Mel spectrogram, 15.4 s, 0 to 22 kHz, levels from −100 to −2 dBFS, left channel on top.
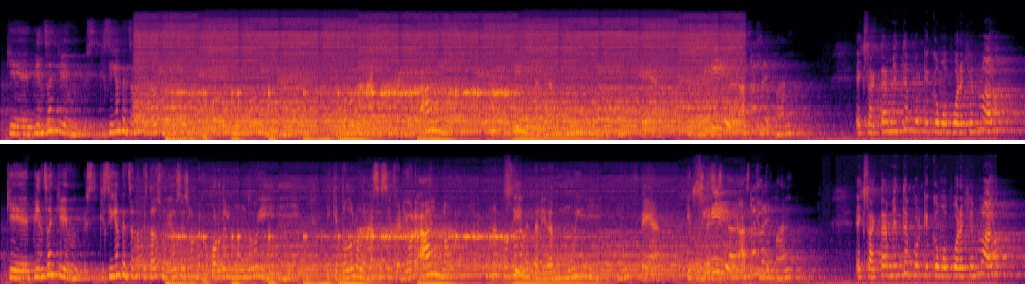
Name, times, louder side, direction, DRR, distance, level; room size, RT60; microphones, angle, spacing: voice 1, 0.1-4.6 4.9-6.8 7.3-9.9 10.3-11.9, right 2 dB, 75° right, 3 dB, 1.5 m, -30 dB
sound 1, 2.0-11.2, left 5 dB, 75° left, 0.5 m, -32 dB
sound 2, 2.5-3.7 4.0-4.3 4.5-9.3, equal, 20° left, 0.8 m, -31 dB
voice 2, 10.4-11.7 12.8-15.0, right 1 dB, 30° right, 5 dB, 1.3 m, -30 dB
21.0 x 18.0 x 9.9 m, 2.1 s
head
